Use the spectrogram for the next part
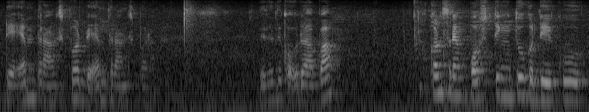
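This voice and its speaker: A young woman chatting on a phone livestream, telling animated stories and quoting her friends. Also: lowish voice, a little fast, background noise. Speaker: live streamer. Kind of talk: casual livestream chat.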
